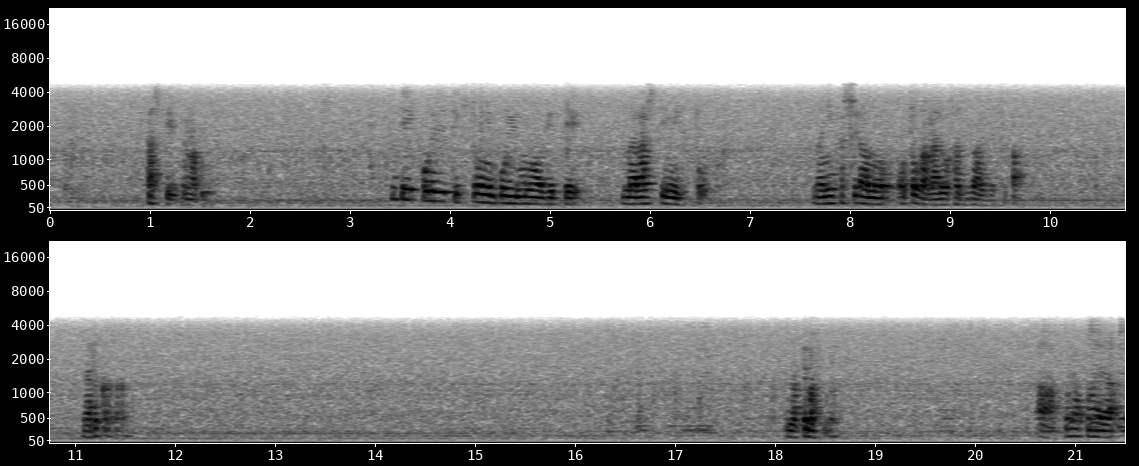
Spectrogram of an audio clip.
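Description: A young man talks calmly and close by, in short bursts with pauses.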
